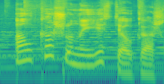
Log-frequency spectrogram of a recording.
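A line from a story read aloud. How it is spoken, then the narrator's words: Warm, affectionate. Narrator (Russian): ласково улыбнулся Анцифер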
